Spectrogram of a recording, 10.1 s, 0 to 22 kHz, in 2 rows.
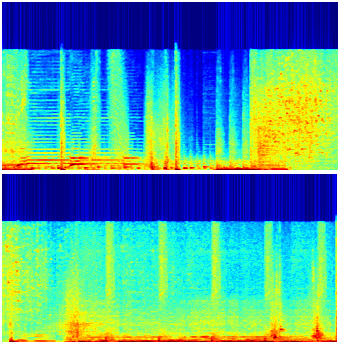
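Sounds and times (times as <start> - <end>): action music: 0.0 - 4.3, 5.2 - 10.0
glass shattering: 3.7 - 6.2.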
